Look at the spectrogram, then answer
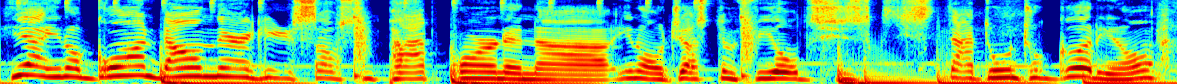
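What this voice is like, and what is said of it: Put-on Chicago accent. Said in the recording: “this is my Chicago accent. I got talking Chicago... It's weird to hear you say that in the Chicago accent.”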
